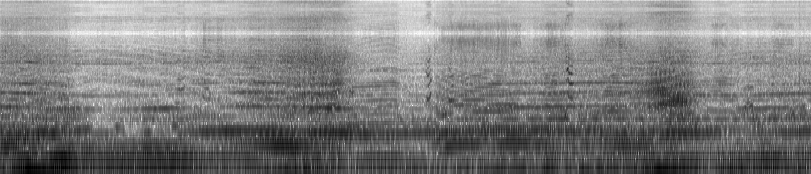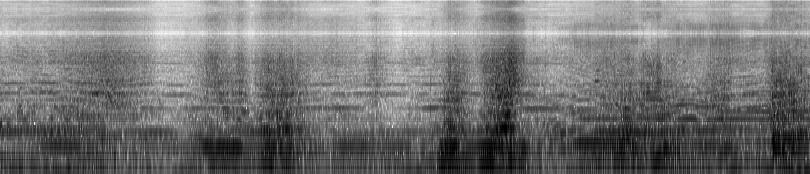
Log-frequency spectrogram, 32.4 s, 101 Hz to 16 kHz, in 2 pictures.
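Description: Goblin 700 electric RC helicopter flying aerobatics: rotor blades and motor whine running steadily, with the pitch sweeping down and back up several times as it passes and turns, and growing louder in swells.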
